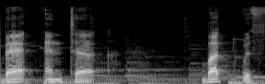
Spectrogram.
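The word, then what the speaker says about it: ت: Then we have ta, written exactly like ba, but this time with 2 points on top of the letter, and we pronounce it t, like a normal t.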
